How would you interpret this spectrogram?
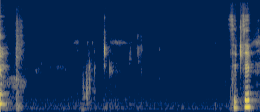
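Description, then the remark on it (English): A few quiet sips of coffee made with a tablespoon of butter, with soft mouth and lip clicks, brief, between short bursts of vocal sound at the start and end. “Sip. It's a little bit thinner.”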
